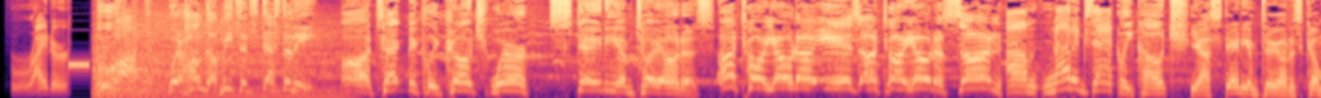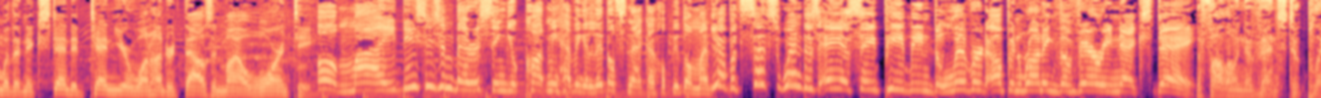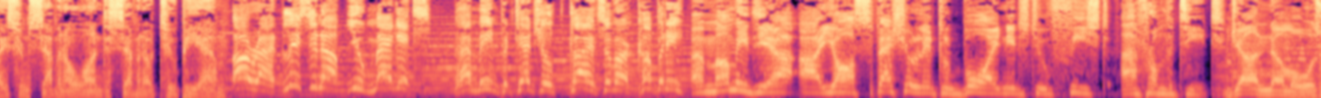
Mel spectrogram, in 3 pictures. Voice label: Character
